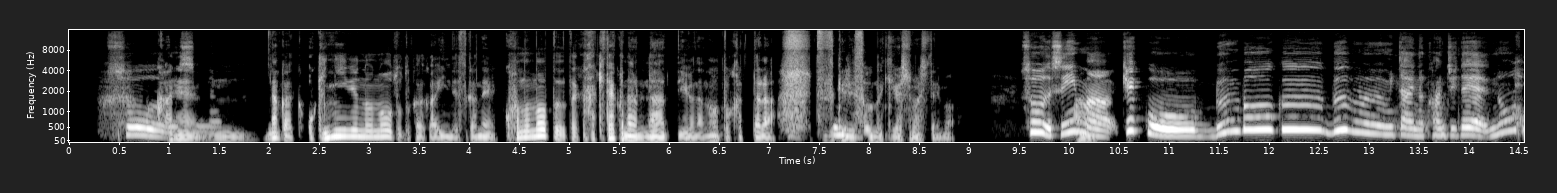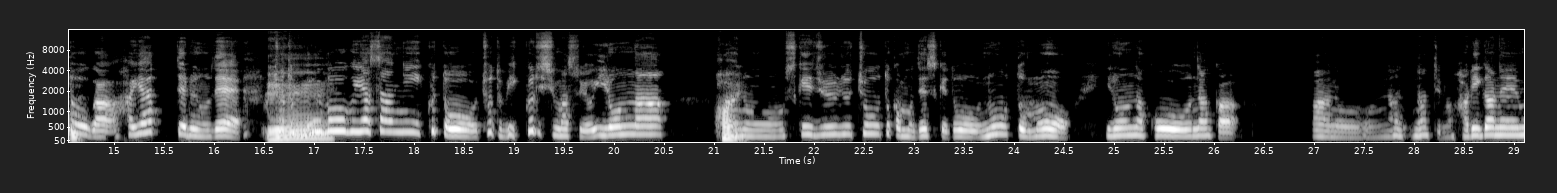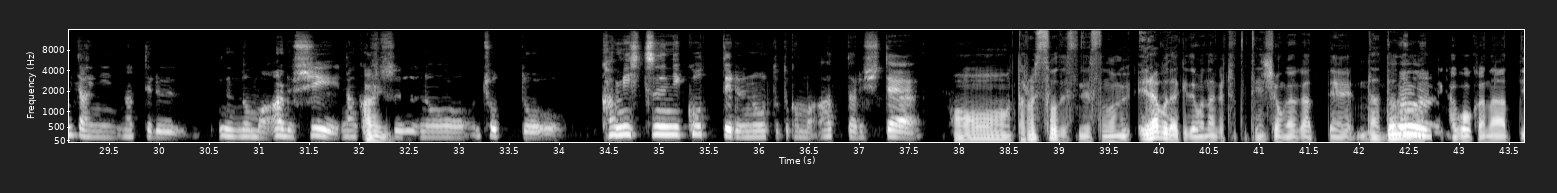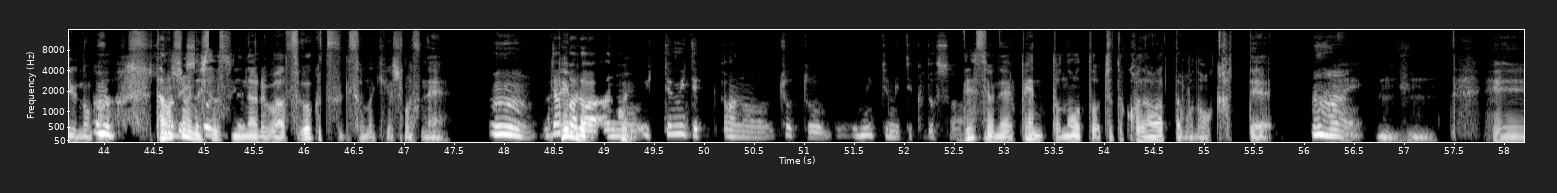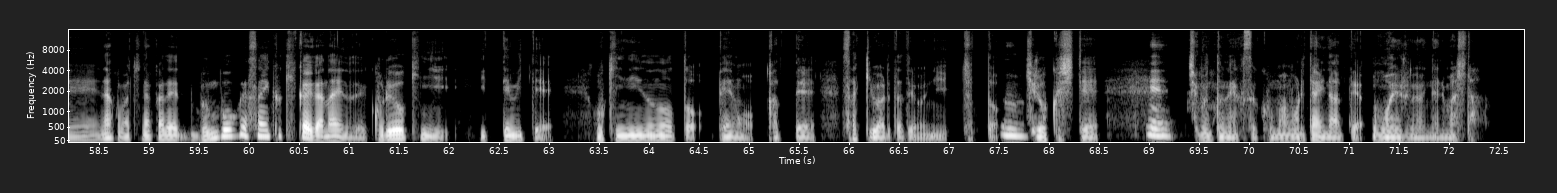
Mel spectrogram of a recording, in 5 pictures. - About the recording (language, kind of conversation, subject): Japanese, advice, 自分との約束を守れず、目標を最後までやり抜けないのはなぜですか？
- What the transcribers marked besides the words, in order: other background noise; teeth sucking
